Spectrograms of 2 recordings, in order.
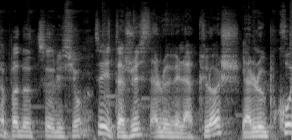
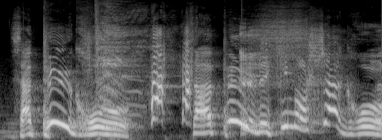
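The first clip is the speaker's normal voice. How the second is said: disgusted shriek; 7 semitones higher, much slower than usual. Real, not acted. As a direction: squeal at the stink. Reacting to the stench.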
